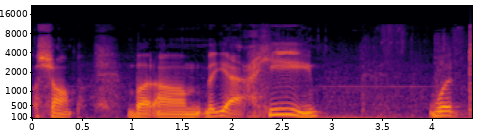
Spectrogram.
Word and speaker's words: Duchamp: can look it up Duchamp do you champ but it's pronounced a shop but but yeah he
